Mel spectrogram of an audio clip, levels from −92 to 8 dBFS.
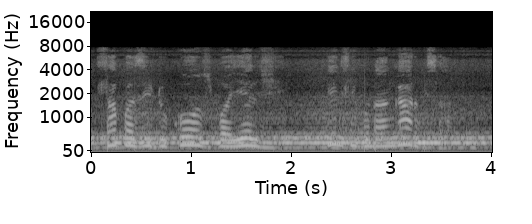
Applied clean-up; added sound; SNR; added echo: none; Insect; 0 dB; none.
